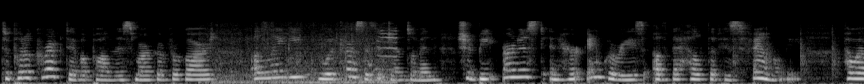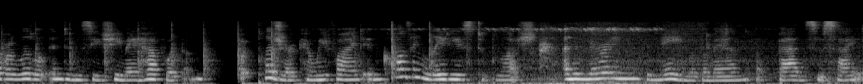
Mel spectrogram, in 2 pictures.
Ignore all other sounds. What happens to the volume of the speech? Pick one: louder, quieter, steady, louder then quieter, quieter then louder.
steady.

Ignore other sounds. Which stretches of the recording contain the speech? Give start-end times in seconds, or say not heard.
0.0-17.2.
